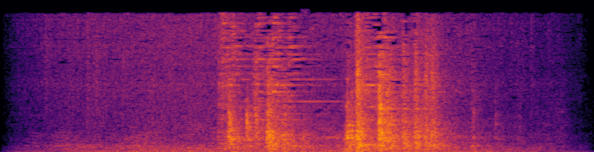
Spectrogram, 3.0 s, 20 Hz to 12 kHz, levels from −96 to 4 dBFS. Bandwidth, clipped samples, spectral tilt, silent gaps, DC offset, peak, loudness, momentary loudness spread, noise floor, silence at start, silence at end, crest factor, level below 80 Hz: 12 kHz; under 0.1%; -1.5 dB/octave; none; under 0.1%; -4 dBFS; -23 LUFS; 23 LU; -51 dBFS; 0.25 s; 0.35 s; 22 dB; -48 dBFS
